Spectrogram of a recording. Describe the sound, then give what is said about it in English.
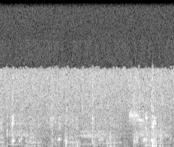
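An animal named Fred chews a carrot at Early Bird Acres, with a string of crisp, irregular crunches and wet chomping. No one speaks over the quiet, steady chewing. “Gosh, I love that crunch. That crunch noise is so satisfying.”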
